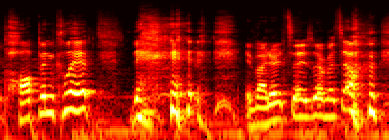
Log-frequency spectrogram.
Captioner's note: laughs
